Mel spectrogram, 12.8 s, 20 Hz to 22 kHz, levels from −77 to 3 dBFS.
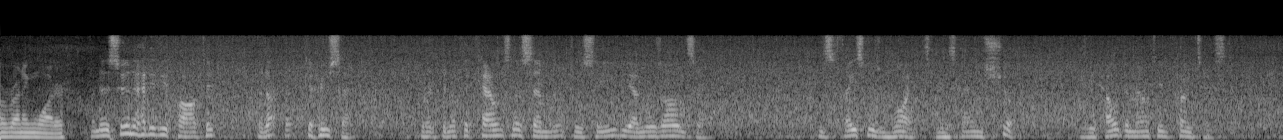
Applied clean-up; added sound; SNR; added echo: none; Stream; 3 dB; none.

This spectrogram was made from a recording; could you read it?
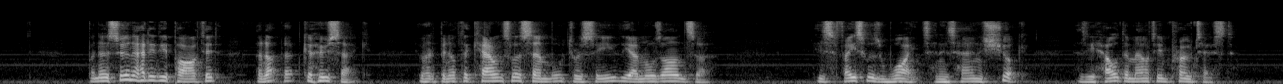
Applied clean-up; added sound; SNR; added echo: none; none; none; none.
